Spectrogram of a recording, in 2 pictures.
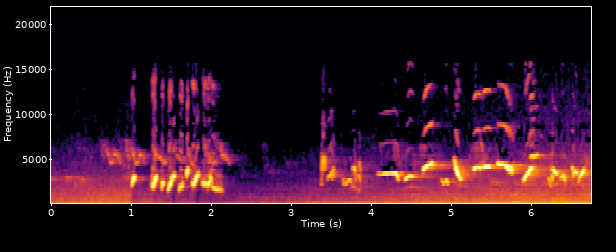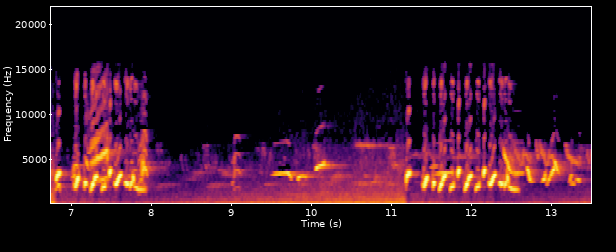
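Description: Songbirds sing with quick trills and sweet whistles.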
